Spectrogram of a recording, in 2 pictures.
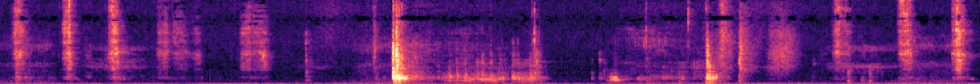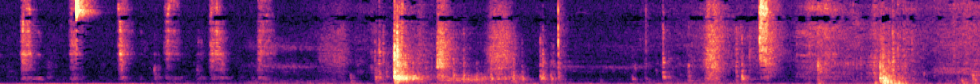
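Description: Faint clicks, taps and rubbing from hands working the depth-stop mechanism of a DeWalt sliding miter saw, with a few louder knocks, over a low steady hum.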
